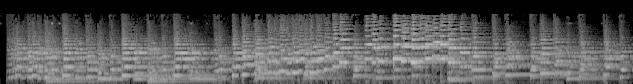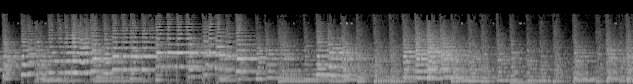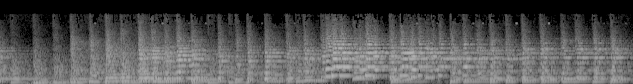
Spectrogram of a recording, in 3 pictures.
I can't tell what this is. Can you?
Jazz Piano and Orchestra EQ
Ambiance, Film, Sample, Movie, String, Orchestra, Ambience, Noire, Jazz, Sound, Recording, Piano, Calm, Cinematic, music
